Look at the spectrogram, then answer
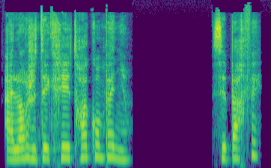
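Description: A woman voicing an eager, inventive young girl who rules a toy kingdom, with a lively, raised voice. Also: high voice, fairly quick, no room sound, clean studio sound.

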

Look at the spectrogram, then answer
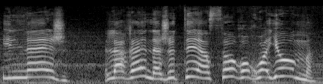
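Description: A woman voicing a frightened old male duke who shouts in alarm, in a storybook reading. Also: high voice, takes it slowly, pitched above the performer's own voice, exaggerated voice. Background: music.

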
